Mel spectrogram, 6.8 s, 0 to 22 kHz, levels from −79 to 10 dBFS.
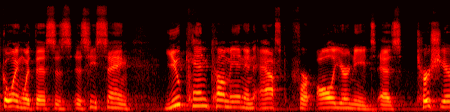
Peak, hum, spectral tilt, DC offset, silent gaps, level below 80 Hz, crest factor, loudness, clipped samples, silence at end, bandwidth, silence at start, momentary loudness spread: -10 dBFS; none; -4 dB/octave; under 0.1%; none; -68 dBFS; 18 dB; -29 LUFS; under 0.1%; 0 s; 18 kHz; 0 s; 9 LU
